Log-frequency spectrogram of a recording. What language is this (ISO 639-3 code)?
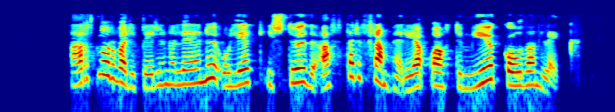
isl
